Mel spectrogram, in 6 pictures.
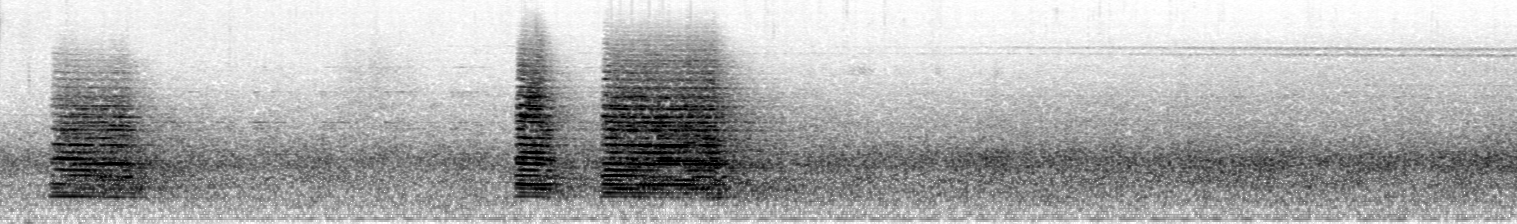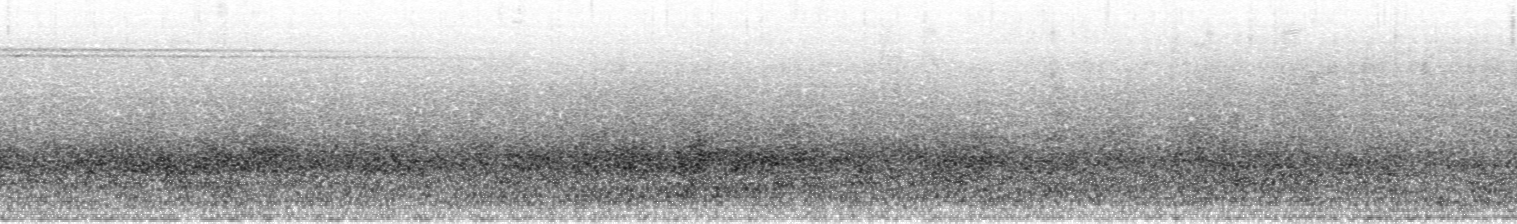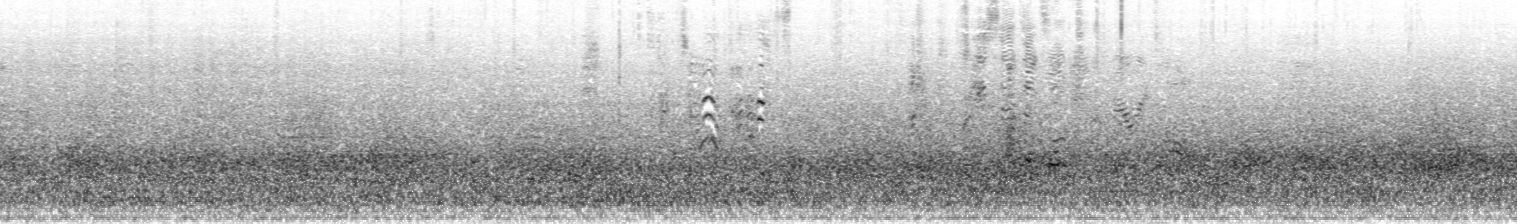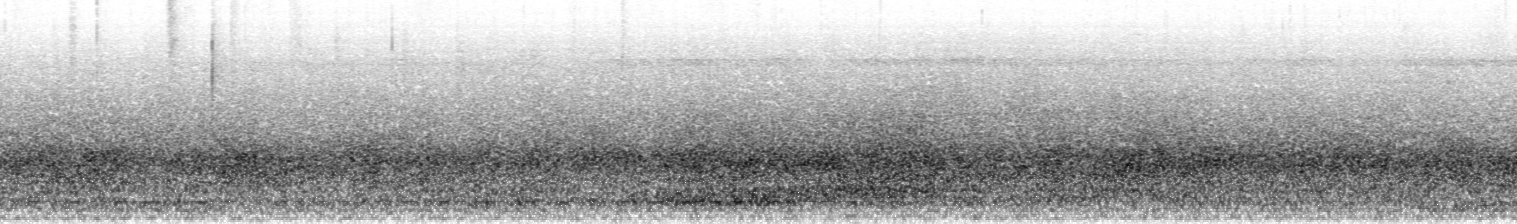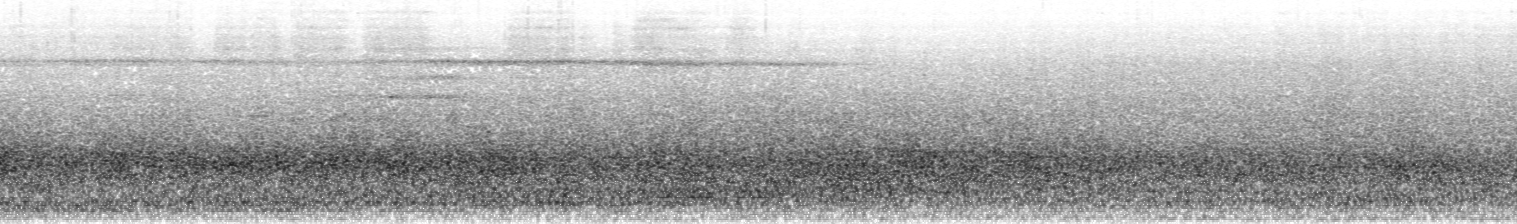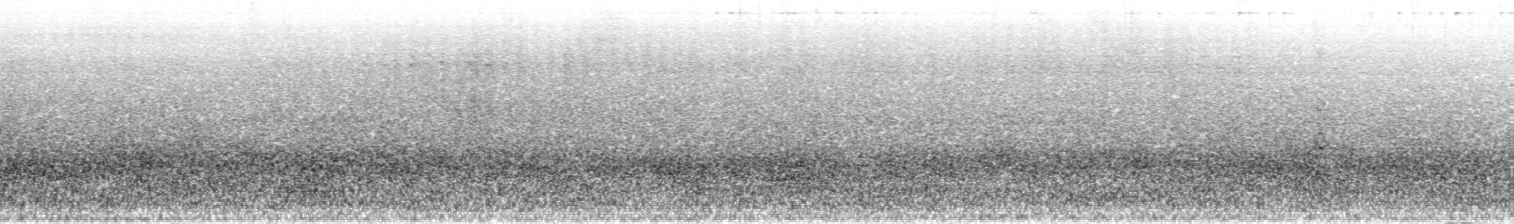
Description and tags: A train blows it's horn in the distance as it travels next to a busy highway.
traffic, Fast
